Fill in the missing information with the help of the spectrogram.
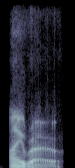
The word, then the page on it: IRO: British English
